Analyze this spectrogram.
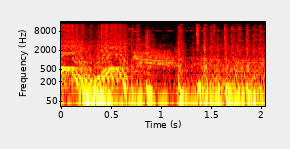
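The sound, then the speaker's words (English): Gunshots, a quick, loud burst of rapid shots at the start, followed by a few lower, heavy thumps. “Gunshots. Gunshots.”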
